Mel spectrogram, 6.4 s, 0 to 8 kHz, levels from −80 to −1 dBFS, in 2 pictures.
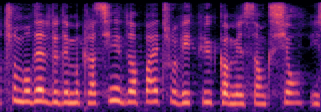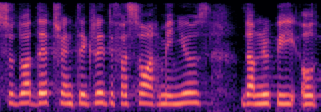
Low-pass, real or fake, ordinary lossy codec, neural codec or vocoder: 7.2 kHz; fake; none; codec, 16 kHz, 0.8 kbps, ZipCodec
